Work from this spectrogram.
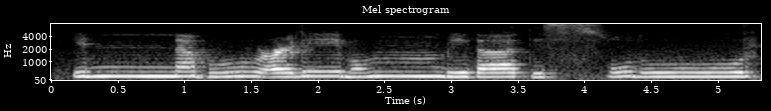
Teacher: انہو غنہ واجبہ ہو میں مد صلہ صغرا کریں گے، الٹا پیش ہے، 2 کاؤنٹ کرنا ہے۔ علیم میں تنوین کے بعد با آ رہا ہے، اقلاب کریں گے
